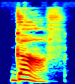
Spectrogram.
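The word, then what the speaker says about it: Gough: second g soft g o u g h golf g o w e r gore but gower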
